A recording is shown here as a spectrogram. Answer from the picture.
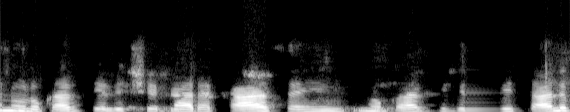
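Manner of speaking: ordinary talk, nothing marked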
